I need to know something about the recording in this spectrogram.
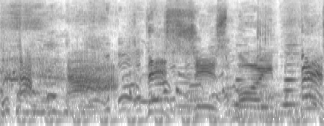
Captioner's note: all laughing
